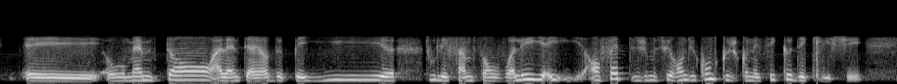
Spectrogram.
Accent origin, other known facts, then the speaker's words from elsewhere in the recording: Egypt; Je suis égyptienne, mais j'ai beaucoup vécu à l'étranger. Mon père est diplomate, donc j'ai grandi un peu partout dans le monde. Mais j'ai fait mes études à l'université américaine du Caire.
